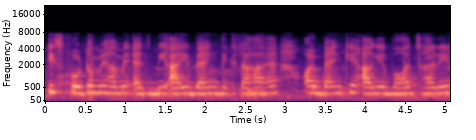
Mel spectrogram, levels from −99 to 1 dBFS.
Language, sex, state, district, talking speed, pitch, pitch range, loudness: Hindi, female, Bihar, Katihar, 175 wpm, 250 Hz, 240-270 Hz, -19 LUFS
